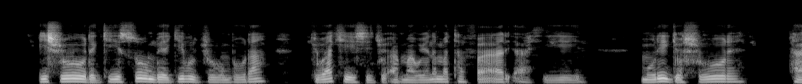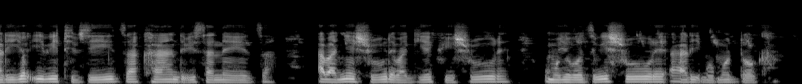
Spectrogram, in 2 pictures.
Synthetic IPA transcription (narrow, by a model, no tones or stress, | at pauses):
iʃuːɾe̞ɡiːsuːmbuje̞ɡiβud͡ʒuːmbuɾa | ɡ̥uːβakʰiʃid͡ʒwe̞̰ʔamawjenamatʰafa̰ɾḭʔahije̞ | muɾiːɾɟo̞ʃuːɾe̞ | haɾijo̞ʔiβitʰivjiːzakʰaːndiβisane̞ːzaː | βaɲe̞ːʃuːɾe̞βaɡiːje̞kwiːʃuːɾe̞umujo̞βo̞ziwiʃuːɾe̞ʔaɾimumo̞do̞kʰḁ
